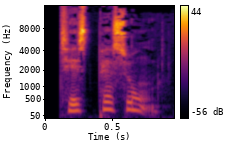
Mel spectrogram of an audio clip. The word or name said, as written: TESTPERSON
